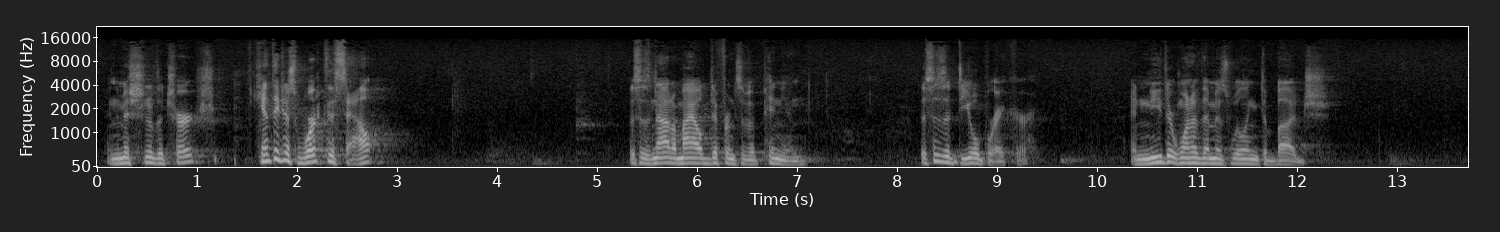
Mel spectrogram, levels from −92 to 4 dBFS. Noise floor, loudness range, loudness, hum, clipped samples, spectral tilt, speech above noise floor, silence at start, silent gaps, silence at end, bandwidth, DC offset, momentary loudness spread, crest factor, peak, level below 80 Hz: -64 dBFS; 6 LU; -34 LUFS; none; under 0.1%; -4.5 dB/octave; 30 dB; 0.1 s; none; 1.4 s; 15.5 kHz; under 0.1%; 15 LU; 24 dB; -12 dBFS; -78 dBFS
